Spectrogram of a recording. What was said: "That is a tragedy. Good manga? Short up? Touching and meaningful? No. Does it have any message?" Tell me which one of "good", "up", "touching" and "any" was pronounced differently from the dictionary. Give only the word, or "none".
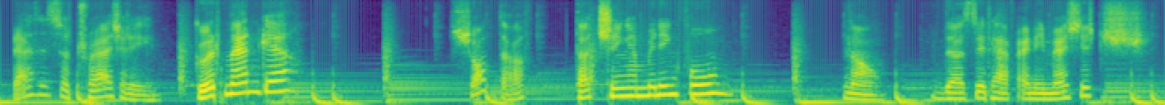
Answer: up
